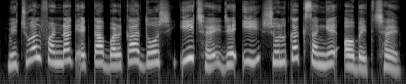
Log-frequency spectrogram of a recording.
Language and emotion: Maithili, neutral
